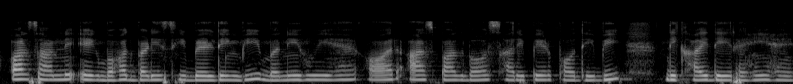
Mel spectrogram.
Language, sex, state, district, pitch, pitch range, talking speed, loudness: Hindi, female, Andhra Pradesh, Anantapur, 210 Hz, 200-215 Hz, 75 wpm, -30 LUFS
